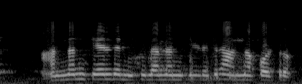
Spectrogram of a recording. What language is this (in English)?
Kannada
